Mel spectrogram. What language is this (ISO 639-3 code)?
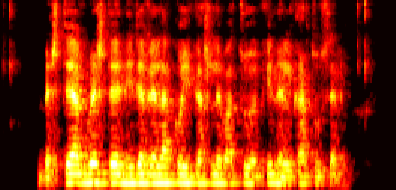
eus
